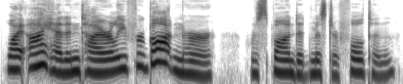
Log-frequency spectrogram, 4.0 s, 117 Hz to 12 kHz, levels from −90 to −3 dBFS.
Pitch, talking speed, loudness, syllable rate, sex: 240 Hz, 135 wpm, -16 LUFS, 4.8 syllables/s, female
